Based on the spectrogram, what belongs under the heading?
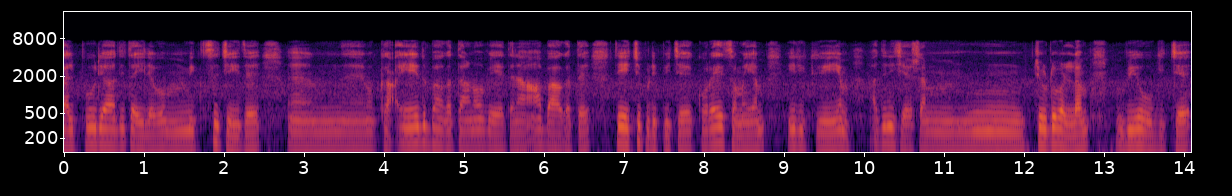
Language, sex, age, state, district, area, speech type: Malayalam, female, 60+, Kerala, Palakkad, rural, spontaneous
